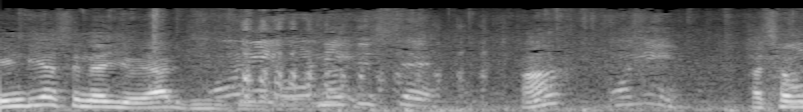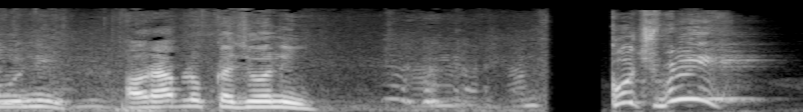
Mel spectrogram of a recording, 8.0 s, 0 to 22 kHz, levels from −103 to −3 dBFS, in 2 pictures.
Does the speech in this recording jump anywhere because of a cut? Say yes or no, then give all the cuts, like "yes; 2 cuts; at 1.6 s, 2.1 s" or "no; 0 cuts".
no; 0 cuts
